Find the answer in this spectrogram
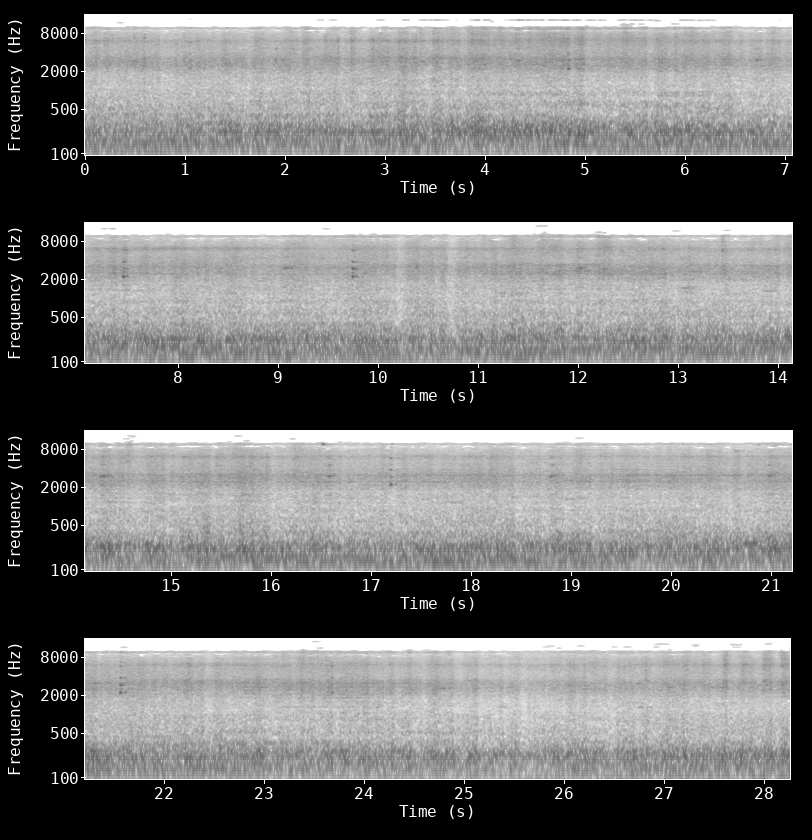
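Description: CSX mixed freight train's cars rolling past, with a steady, continuous noise of steel wheels on rail.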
